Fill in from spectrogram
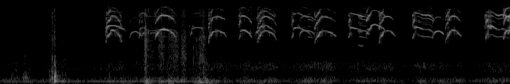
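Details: Hungry starling nestlings, six a few days old, in a frenzy of begging: after a few knocks, dense, continuous streams of high overlapping arched chirps from several chicks at once.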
